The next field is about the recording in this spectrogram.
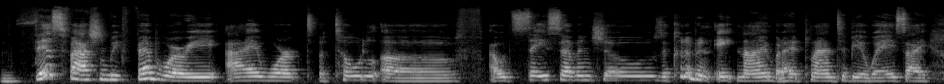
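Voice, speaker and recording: A woman's voice: on the low side, a little slow, few pauses, a little mellow. Tired, congested woman giving tips. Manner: chatty, frequent fillers, emphatic rhetorical questions. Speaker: makeup and nail artist vlogger. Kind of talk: casual advice vlog to camera.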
